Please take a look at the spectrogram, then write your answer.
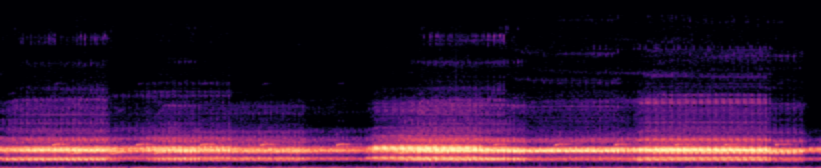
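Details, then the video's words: Chorus of frogs calling at night in Tennessee: dense overlapping trills hold a steady bright drone, growing louder midway and staying strong until near the end, low background hum. "Tennessee frog sounds at night"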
